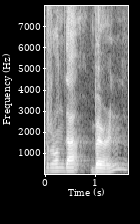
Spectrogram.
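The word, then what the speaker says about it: Rhonda Byrne: Ahora, el número seis está más fuerte todavía porque eh esta señora Ronda Burn, así se pronuncia, es era una mujer australiana, es una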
